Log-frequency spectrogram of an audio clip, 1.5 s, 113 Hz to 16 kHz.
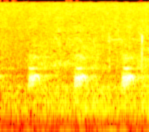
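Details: A purple-crested turaco at a watering hole on a warming morning in a South African game reserve, 10 January 2021, gives three loud, low, nasal 'kow' notes, evenly spaced about half a second apart, over quiet background hiss.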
